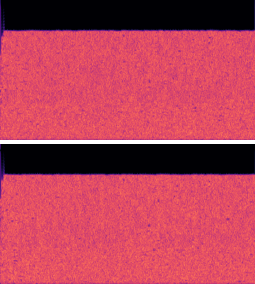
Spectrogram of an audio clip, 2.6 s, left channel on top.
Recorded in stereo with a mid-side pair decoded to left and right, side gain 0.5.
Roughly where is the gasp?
No gasp in this recording.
